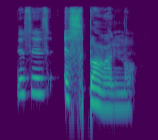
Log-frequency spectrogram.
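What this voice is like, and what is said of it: Child's put-on Spanish accent. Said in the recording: “My Spanish accent. ... do your Spanish accent.”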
